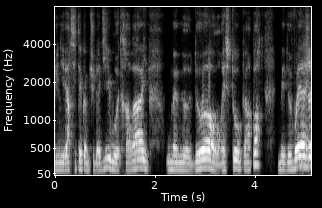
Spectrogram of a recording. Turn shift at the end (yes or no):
no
